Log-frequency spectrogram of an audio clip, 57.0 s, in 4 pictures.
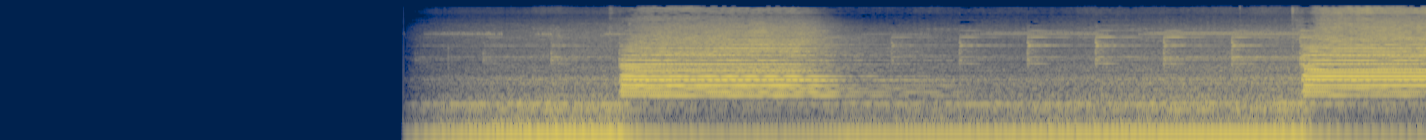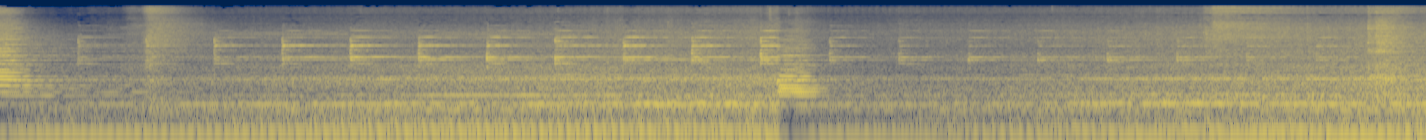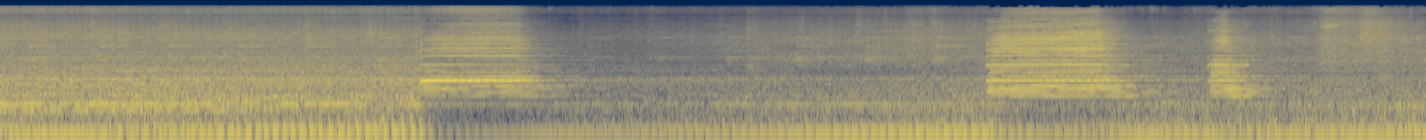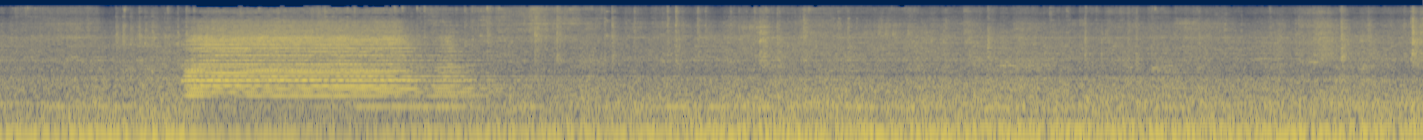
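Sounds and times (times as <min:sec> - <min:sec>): diesel locomotives running: 0:04.1 - 0:57.0
train air horn blasts: 0:06.2 - 0:09.3, 0:13.0 - 0:16.2, 0:22.0 - 0:22.6, 0:32.7 - 0:34.4, 0:38.4 - 0:42.5, 0:44.6 - 0:47.8
wheels clicking over rail joints: 0:47.5 - 0:57.0.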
